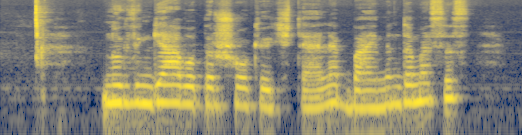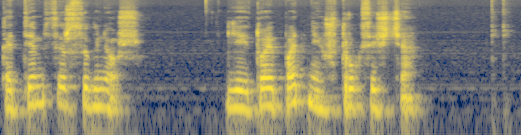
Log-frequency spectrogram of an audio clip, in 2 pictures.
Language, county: Lithuanian, Kaunas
